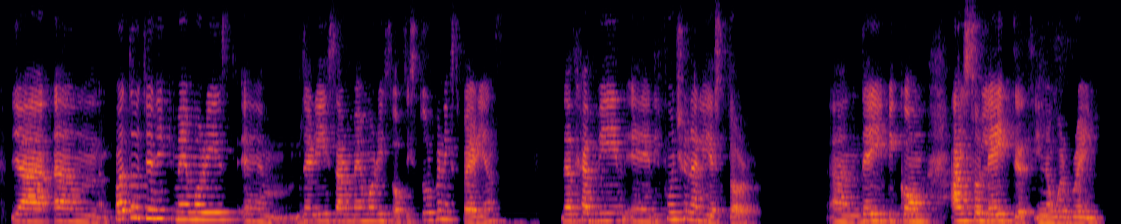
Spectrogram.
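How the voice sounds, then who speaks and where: Fairly slow speech in a Chilean Spanish accent, with audible room echo. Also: woman, fairly high pitch for a woman, ordinary pitch variation. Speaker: psychotherapist. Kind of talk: interview. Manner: halting.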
